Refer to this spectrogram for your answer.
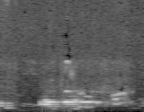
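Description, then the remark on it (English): A faint, tinny voice, the speaker's own, echoes back through a phone set on loudspeaker, thin and band-limited, lasting just over a second with no clear words. “Check that phone very well whether it's on the loudspeaker because I can hear myself, and the awkward like this happens when the phone is on the loudspeaker because I can hear myself.”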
